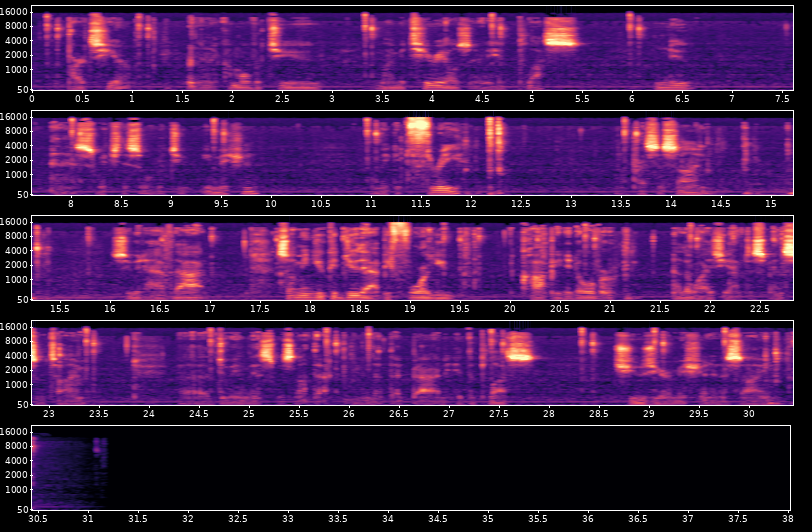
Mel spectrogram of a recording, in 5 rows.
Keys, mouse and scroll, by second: 0.1 click, 1.1 shift+click, 3.3 click, 4.6 click, 6.0 click, 8.1 click, 11.0 click, 13.6 click, 14.4 alt+a, 14.8 Tab, 15.3 alt+a, 15.5-15.8 scroll down 3, 15.8 middle click, 16.8 scroll up 1, 17.1 middle click, 18.0-18.6 scroll up 2, 18.4 middle click, 19.0 scroll down 1, 19.4 shift+middle click, 19.7 middle click, 20.8 click, 21.2 Tab, 21.8 click, 22.3 middle click, 23.4 shift+click, 24.6 click, 25.8 shift+click, 27.5 click, 28.4 click, 29.8 click, 30.4 alt+a, 30.5 middle click, 31.3 Tab, 31.5 Tab, 31.5 click, 31.6 click, 31.8 shift+click, 32.1 shift+click, 32.3 shift+click, 32.6 click, 32.8 click, 33.2 click, 33.3 alt+a, 33.6 Tab, 33.6 middle click, 33.6 click, 33.8 Tab, 33.9 click, 34.1 shift+click, 34.3 shift+click, 34.5 shift+middle click, 34.8 shift+click, 35.2 click, 35.5 click, 35.7 click, 36.1 click, 36.2 alt+a, 36.3 middle click, 36.5 Tab, 36.6 middle click, 36.7 click, 36.8 Tab, 36.9 click, 37.2 shift+click, 37.4 shift+click, 37.7 shift+click, 37.9 click.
